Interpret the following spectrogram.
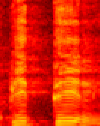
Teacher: Biasanya kalau ada orang Jawa atau orang Jogja ya, itu biasanya biddin gitu kan. Jadi ada nafasnya.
